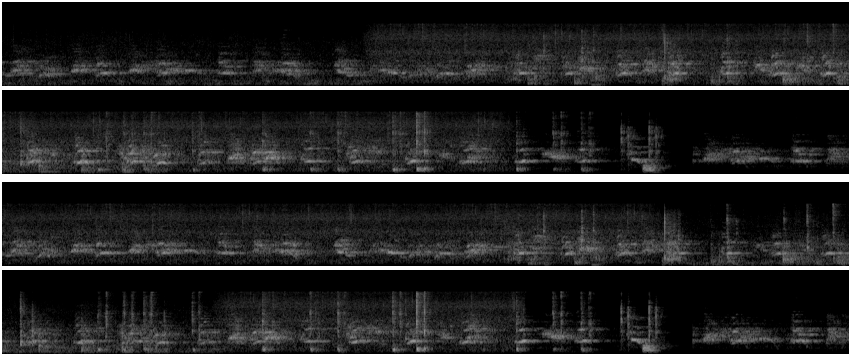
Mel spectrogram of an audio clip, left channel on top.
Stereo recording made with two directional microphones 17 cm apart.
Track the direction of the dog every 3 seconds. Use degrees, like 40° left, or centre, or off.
40° right, 30° right, 30° left, 10° left, 20° right, 30° right.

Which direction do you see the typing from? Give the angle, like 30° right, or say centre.
30° right.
